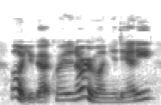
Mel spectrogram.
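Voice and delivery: very creepy, unsettling tone. Recapping a scene where Peter watches Danny playing catch, Peter's creepy voice. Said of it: "in his very creepy way".

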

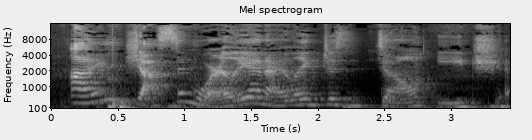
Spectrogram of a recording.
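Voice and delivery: very loud, swooping sing-song mocking mimicry. Speaker mimics the other person after being teased: mocking Justin Werley impression. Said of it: "you're using the voice that I use".

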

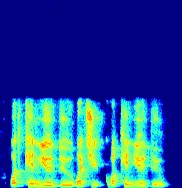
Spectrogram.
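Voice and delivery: put-on Greek accent. Retelling a man's reply to an offer of help, in a Greek accent. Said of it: "he says to me in this Greek accent".

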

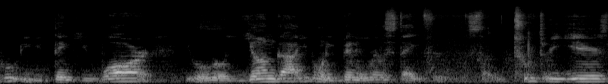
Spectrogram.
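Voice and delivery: put-on furious yelling. Retelling how a man blew up on the phone over a list: retelling a yell. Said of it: "he's yelling at me on the phone".

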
